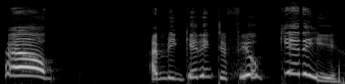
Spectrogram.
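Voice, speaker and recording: A man's voice: very high voice, huge pitch swings, slow, bright, forceful tone, dry recording, clean studio sound, voice pushed up, exaggerated voice. A man voicing a nasty, hysterical wife from a children's storybook, screechy and scolding. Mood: panicked.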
